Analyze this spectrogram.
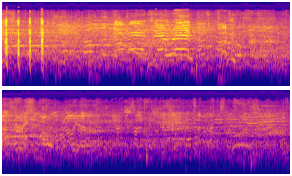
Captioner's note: audience applauds; audience cheers; laughs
